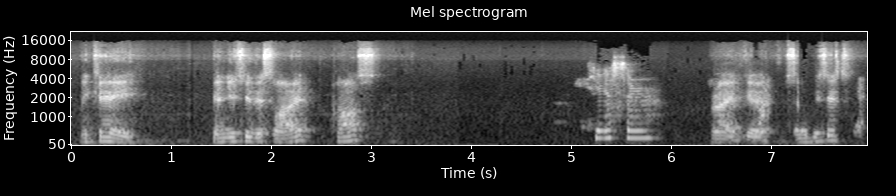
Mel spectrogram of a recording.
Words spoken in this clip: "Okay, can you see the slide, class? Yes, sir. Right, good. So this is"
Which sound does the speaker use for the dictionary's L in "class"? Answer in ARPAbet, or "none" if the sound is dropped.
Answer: none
